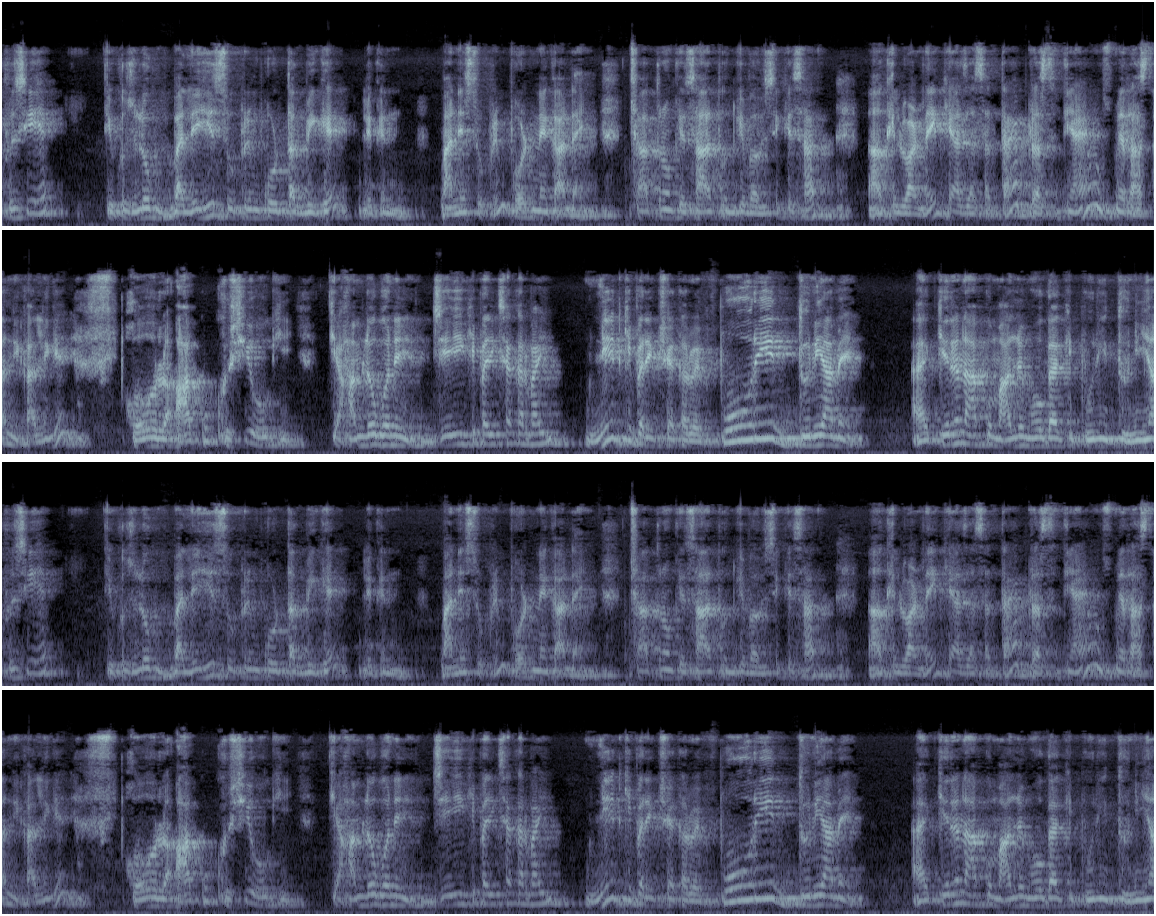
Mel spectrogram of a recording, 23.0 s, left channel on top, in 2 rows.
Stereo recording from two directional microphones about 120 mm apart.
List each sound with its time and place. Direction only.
0.1 s a man's voice: 30° left (ahead or behind)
